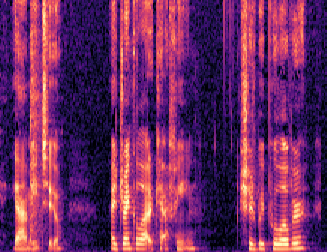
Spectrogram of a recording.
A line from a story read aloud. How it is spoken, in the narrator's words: sighed reluctantly, and replied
